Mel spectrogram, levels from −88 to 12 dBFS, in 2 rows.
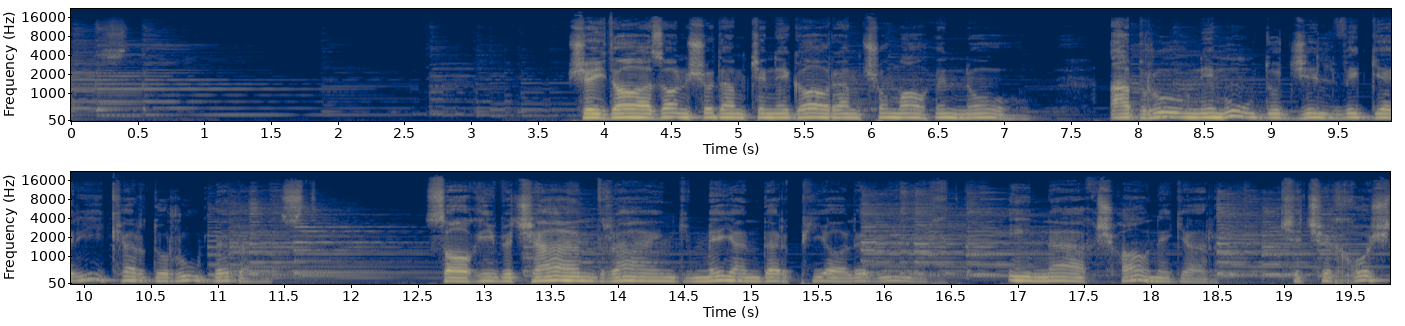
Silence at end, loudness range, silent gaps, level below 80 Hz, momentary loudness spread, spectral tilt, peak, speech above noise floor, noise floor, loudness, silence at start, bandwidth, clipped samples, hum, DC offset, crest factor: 0 s; 6 LU; none; -60 dBFS; 15 LU; -6 dB/octave; -6 dBFS; 40 dB; -62 dBFS; -23 LUFS; 0 s; 16.5 kHz; under 0.1%; none; under 0.1%; 18 dB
